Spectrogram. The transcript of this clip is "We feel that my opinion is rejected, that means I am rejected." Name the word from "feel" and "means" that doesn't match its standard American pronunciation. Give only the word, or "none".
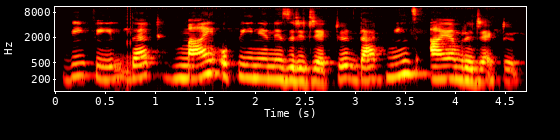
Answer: none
